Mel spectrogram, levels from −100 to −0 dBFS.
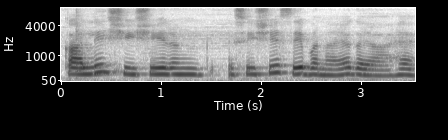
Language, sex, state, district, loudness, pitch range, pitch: Hindi, female, Uttar Pradesh, Jalaun, -33 LUFS, 205-225 Hz, 215 Hz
